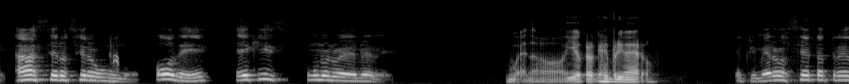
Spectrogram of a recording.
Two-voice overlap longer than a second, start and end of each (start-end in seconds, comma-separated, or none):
none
